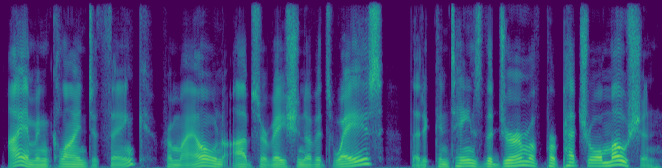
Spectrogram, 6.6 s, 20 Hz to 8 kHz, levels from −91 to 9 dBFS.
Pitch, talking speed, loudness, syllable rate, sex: 115 Hz, 180 wpm, -19 LUFS, 4.7 syllables/s, male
